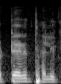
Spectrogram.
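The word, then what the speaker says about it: terephthalic: मैं पूरा का पूरा इसलिए बोलता हूँ ताकि ये प्रोनाउंसिएशन में दिक्कत ना, प्रोनाउंसिएशन में PH साइलेंट रहता है, तो टेरेप्थेलिक एसिड बोलते हैं।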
